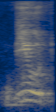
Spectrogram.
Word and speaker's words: but: पढ़ते क्या भाई, ब्यूट, BUTE, ब्यूट पढ़ते हैं लेकिन लिखते हैं बट, ठीक है। जानबूझ करके यहाँ पे गलती पढ़ना पड़ता है, ठीक है। इट मीन्स दैट कि बट तो लिख रहे हैं, प्रोनाउंसिएशन क्या है, ब्यूट का करेंगे।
